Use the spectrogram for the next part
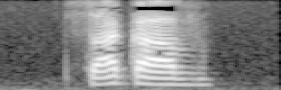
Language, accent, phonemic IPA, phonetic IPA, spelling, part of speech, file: Armenian, Eastern Armenian, /sɑˈkɑv/, [sɑkɑ́v], սակավ, adjective / adverb, Hy-սակավ.ogg
- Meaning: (adjective) few, little; rare; scarce; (adverb) little, some, not much; rarely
